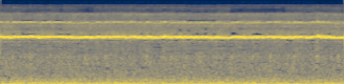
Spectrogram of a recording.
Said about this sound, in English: The kettle's boiling. We'll make some tea.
